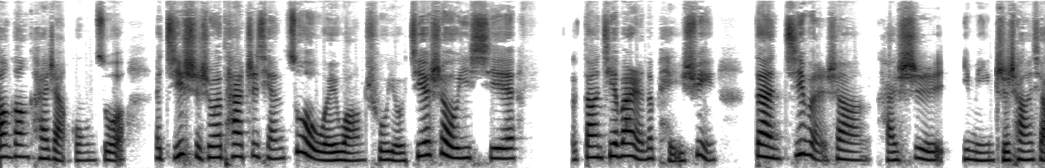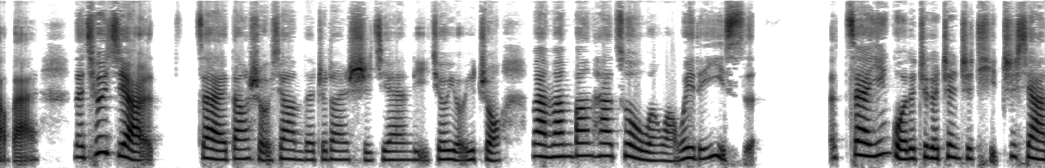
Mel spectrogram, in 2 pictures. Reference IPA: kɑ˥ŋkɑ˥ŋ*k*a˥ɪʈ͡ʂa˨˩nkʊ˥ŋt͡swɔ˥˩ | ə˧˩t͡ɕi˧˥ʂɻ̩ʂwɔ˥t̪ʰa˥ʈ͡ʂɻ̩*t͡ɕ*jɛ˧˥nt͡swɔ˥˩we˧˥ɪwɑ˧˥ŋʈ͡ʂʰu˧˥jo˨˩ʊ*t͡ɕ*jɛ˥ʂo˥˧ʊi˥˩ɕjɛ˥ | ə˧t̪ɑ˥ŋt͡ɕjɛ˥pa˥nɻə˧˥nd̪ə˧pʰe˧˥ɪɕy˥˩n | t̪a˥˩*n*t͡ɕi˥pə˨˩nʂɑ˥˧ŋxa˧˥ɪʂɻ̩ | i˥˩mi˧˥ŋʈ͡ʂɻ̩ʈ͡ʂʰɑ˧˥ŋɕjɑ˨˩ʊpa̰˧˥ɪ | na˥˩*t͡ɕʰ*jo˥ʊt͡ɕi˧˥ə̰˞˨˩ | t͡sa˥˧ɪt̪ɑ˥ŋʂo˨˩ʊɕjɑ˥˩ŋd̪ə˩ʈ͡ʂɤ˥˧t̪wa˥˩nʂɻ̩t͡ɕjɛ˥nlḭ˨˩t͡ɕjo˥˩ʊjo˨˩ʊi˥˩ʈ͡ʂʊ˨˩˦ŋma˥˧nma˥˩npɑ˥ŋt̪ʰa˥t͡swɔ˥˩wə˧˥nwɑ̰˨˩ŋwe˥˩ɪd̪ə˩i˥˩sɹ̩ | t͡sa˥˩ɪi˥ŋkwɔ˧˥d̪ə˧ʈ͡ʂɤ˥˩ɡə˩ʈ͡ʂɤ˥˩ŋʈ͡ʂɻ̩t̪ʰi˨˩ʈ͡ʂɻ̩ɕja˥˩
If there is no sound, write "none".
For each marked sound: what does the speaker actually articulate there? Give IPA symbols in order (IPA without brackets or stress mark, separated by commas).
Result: kʰ, t͡ɕʰ, t͡ɕ, n, t͡ɕʰ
